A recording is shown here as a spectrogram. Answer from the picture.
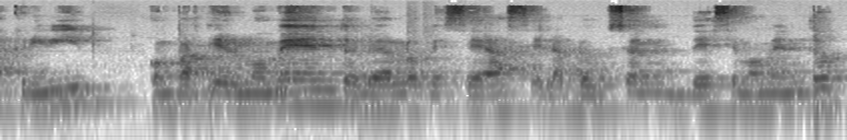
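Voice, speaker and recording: Speech at a moderate pace carries audible room echo along with noticeable background noise. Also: woman. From Argentina, Buenos Aires coast (Santa Teresita). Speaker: poet and writing workshop leader. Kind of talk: interview.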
